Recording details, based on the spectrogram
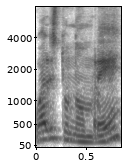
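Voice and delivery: marked rising question intonation on nombre. Showing that spanish questions are intoned: rising question intonation on nombre. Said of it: "entonamos, ¿no ve? ... Hay entonación".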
